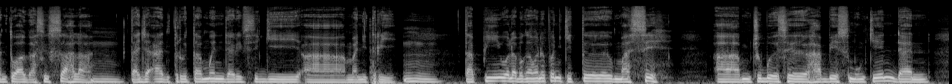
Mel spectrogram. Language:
Malay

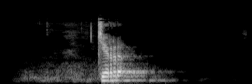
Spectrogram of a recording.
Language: Nawdm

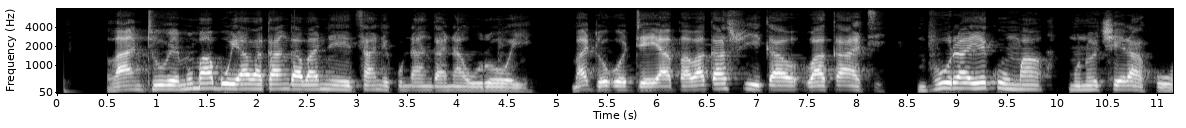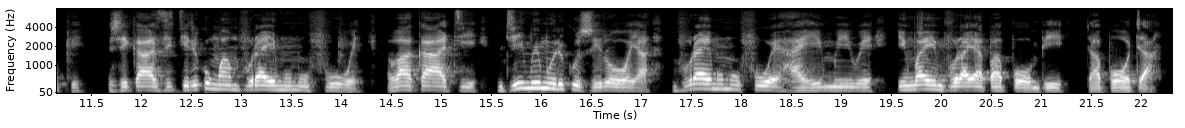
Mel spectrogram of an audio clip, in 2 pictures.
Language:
Ndau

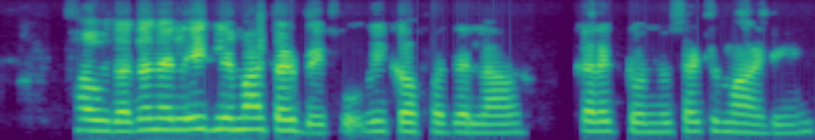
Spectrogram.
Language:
Kannada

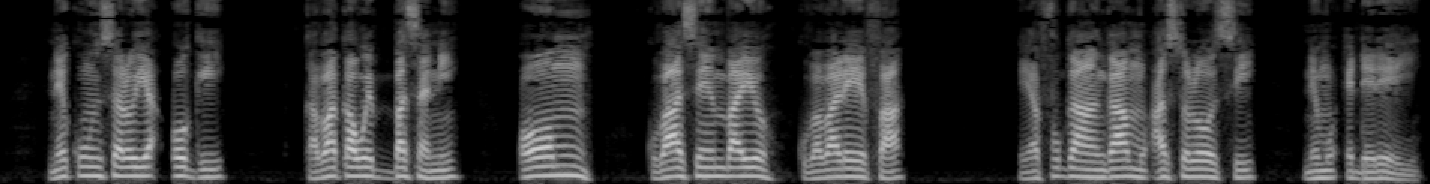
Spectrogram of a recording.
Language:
Ganda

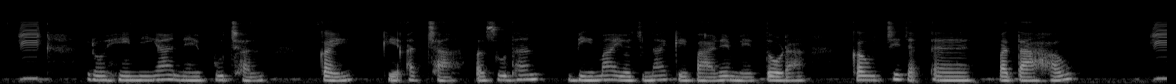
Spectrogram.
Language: Magahi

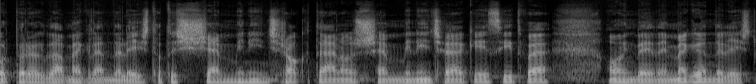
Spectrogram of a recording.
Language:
Hungarian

